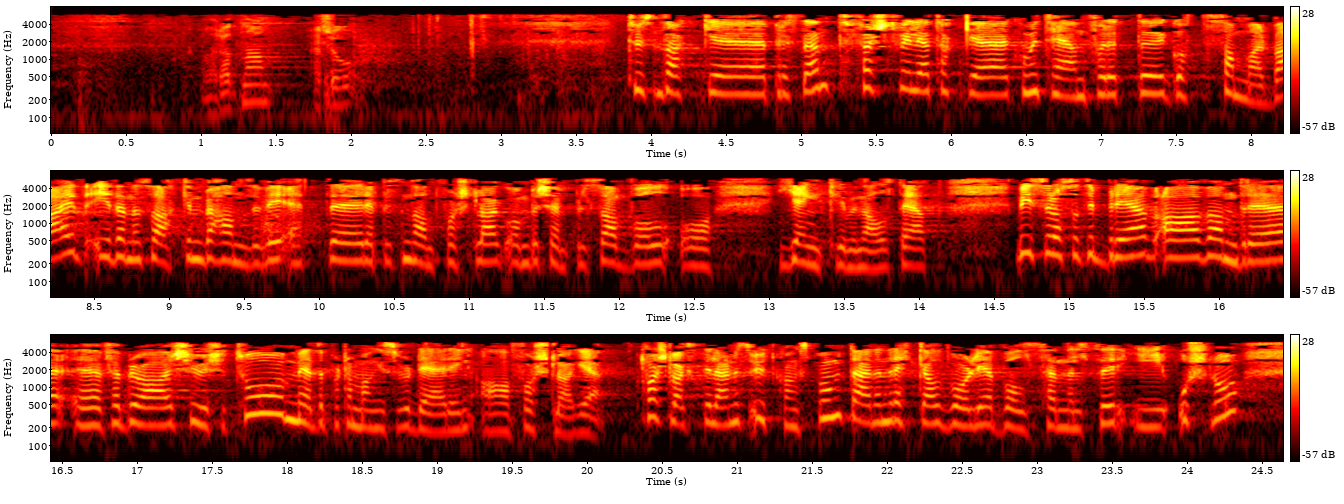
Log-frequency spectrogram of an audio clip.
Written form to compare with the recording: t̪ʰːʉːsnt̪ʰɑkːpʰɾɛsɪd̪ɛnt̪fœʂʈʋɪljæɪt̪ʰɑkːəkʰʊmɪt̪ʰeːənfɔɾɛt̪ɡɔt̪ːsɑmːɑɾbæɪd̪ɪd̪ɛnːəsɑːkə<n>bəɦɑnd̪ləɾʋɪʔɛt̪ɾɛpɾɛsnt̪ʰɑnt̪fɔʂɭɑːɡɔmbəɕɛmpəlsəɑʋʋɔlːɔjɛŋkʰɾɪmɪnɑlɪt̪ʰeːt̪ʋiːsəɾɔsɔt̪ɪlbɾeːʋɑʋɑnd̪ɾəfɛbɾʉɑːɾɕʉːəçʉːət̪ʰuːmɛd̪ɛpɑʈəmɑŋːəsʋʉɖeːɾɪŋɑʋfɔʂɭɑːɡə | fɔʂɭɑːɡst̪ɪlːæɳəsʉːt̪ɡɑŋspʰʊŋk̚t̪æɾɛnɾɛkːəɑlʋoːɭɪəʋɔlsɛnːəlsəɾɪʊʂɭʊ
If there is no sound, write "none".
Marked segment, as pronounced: n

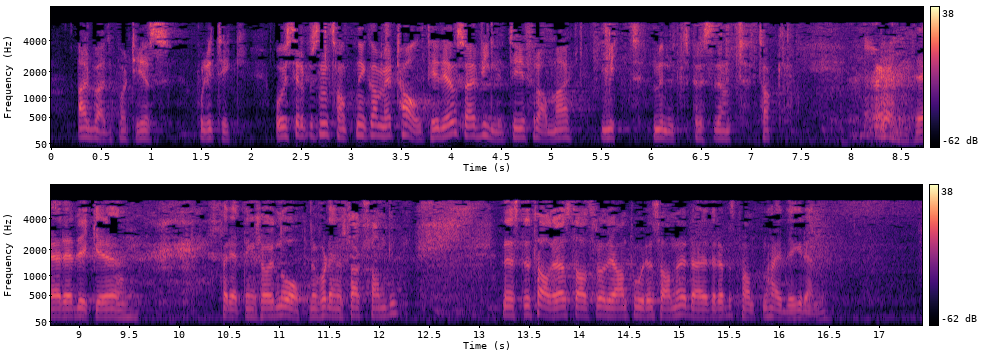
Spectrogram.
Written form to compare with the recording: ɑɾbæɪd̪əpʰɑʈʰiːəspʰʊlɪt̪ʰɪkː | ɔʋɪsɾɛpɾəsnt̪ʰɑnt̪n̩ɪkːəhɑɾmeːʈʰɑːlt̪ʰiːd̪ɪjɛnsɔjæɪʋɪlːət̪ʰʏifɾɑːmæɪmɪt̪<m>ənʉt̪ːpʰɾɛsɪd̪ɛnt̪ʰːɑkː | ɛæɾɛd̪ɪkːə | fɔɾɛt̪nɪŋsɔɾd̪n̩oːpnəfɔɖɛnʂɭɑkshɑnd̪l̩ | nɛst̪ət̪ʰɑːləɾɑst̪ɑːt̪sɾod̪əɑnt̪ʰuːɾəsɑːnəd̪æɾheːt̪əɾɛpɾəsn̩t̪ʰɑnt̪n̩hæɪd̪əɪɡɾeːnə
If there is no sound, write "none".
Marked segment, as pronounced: m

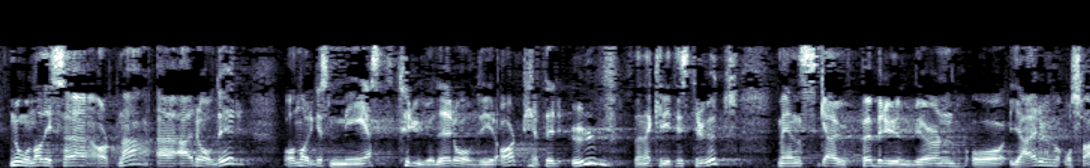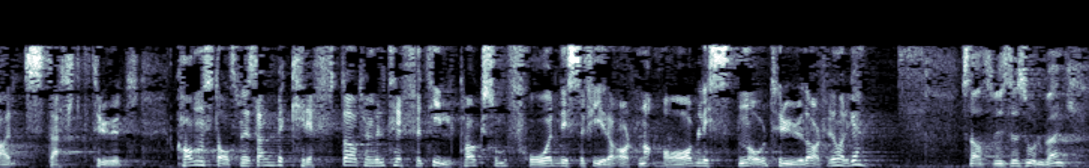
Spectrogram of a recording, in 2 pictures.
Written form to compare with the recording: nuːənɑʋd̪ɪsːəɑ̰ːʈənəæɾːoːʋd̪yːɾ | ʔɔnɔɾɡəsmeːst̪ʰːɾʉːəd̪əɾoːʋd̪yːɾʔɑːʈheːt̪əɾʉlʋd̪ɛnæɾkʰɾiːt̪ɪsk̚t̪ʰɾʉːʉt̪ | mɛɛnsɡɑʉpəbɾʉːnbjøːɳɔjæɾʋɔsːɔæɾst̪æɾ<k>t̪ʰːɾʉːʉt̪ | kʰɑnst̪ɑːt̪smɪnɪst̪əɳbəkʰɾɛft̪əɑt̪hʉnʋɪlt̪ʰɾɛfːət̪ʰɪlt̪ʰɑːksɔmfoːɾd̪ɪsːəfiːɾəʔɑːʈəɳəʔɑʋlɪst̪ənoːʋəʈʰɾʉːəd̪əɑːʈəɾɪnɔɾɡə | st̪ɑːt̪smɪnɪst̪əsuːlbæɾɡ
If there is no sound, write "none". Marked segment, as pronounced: k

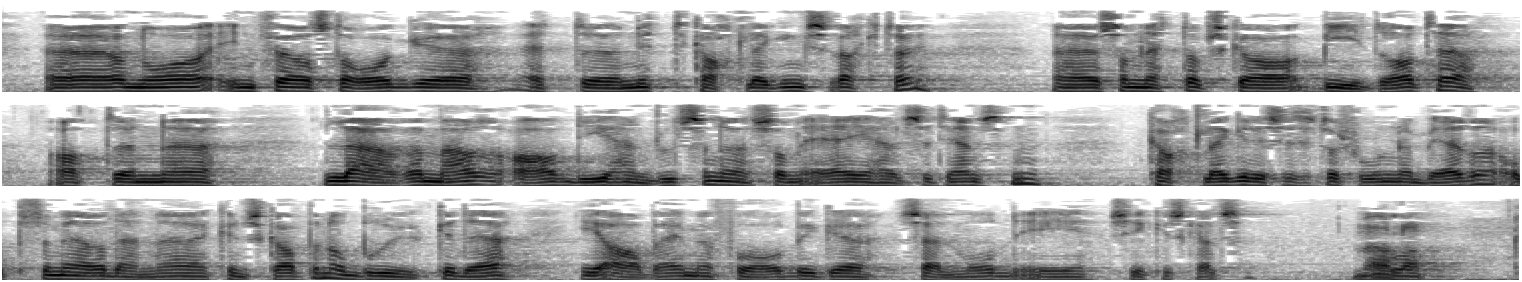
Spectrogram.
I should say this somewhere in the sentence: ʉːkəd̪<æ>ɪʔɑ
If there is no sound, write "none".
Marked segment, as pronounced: ɛ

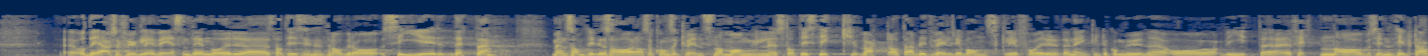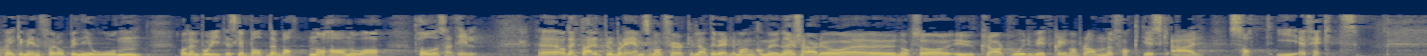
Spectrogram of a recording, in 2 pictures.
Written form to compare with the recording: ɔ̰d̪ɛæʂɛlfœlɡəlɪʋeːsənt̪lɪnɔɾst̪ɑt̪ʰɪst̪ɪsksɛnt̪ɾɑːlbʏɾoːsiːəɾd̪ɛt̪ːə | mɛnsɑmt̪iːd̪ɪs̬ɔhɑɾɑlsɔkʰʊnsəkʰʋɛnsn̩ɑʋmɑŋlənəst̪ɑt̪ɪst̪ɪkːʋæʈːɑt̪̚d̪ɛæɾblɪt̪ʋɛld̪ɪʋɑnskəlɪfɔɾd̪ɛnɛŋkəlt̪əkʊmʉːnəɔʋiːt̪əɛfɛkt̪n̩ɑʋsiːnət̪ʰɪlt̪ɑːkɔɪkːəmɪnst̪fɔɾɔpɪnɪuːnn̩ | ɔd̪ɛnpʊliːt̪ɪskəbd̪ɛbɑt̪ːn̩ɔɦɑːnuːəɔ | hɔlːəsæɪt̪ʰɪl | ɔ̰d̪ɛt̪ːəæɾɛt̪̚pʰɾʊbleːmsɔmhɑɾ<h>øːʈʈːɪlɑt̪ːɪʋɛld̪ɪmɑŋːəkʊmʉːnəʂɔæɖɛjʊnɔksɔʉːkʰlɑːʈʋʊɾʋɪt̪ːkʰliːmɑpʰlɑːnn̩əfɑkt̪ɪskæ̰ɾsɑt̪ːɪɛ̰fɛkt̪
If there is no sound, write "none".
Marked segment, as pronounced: f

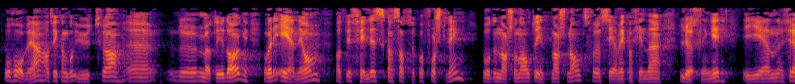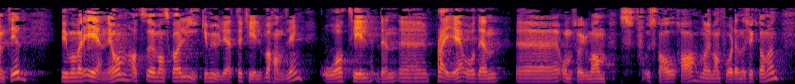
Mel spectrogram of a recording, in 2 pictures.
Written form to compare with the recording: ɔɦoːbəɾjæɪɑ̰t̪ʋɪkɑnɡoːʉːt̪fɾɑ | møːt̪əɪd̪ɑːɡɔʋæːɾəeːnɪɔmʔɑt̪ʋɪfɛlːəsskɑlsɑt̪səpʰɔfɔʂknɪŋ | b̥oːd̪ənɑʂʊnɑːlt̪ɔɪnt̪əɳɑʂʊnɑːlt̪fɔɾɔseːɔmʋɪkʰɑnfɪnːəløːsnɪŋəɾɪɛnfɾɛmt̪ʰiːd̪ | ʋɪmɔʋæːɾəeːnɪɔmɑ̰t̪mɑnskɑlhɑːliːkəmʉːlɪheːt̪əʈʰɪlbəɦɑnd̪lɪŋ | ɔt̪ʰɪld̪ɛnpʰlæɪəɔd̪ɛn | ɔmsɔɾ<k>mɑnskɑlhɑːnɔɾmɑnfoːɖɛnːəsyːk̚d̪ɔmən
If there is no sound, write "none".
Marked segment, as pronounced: ɡ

